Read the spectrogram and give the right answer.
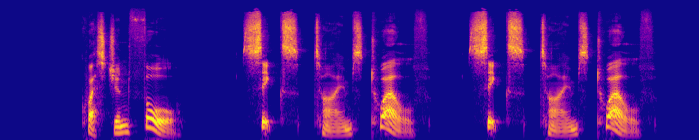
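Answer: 72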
